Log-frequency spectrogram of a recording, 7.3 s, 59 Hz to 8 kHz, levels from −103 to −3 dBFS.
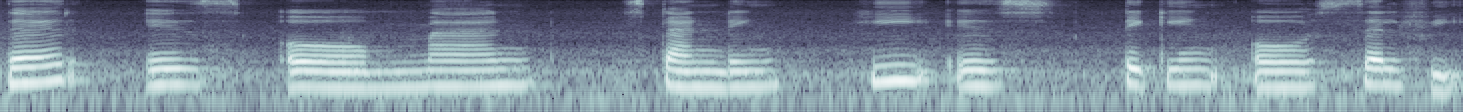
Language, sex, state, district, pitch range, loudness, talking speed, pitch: English, male, Maharashtra, Mumbai Suburban, 175-195 Hz, -17 LUFS, 80 wpm, 185 Hz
